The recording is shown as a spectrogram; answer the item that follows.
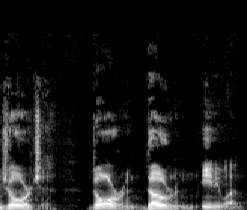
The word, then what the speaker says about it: Doe Run: Well, I the the the guys that build them, they're from they build them in Doe Run Doe Run, Georgia. Doran Doran, anyway.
